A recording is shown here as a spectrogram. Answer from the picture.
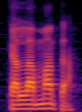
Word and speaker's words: Kalamata: How would you say it correctly? Calamata. Kala is the correct name. Ta. Not da da da. Like you would say tarnished.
